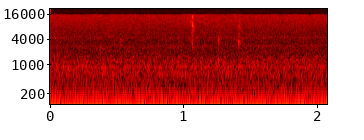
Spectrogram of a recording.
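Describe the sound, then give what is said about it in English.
A diesel truck engine idles steadily, a continuous low, throbbing rumble that holds an even level throughout, with no voices. “This particular truck was chosen because it's diesel.”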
